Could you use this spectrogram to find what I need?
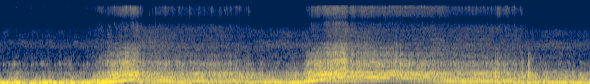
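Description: A car engine revs up sharply and drops back, twice.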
